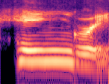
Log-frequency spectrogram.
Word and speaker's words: hangry: is called feeling hangry hangry not hungry so make sure to open that mouth feeling hangry okay I'm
